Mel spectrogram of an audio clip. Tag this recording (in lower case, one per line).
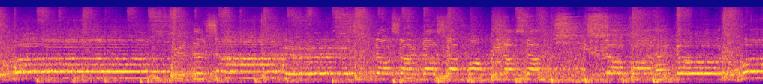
music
